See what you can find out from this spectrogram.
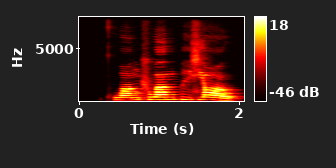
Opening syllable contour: rising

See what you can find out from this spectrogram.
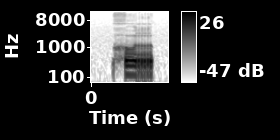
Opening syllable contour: high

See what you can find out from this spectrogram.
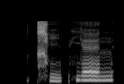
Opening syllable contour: rising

